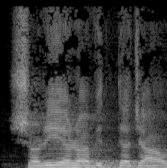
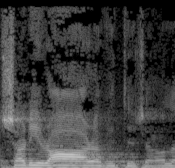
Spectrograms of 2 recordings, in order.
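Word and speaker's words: শরীর অবিদ্যা-জাল: Sharira Vidyajal, that's Bengali, not Sharirara Vidyajal, as is often heard.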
